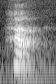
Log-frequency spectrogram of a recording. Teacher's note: It is H, H. It is a voiceless glottal fricative. · It's a voiceless consonant. It is a glottal fricative, and you can hear that friction, okay, the friction sound. And the main articulator is the glottis. · Okay, it is not the vocal cords which is vibrating, but the glottis is the main articulator, and that's why it is called the glottal fricative. And the air is actually passing through the glottis and got emitted through the mouth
